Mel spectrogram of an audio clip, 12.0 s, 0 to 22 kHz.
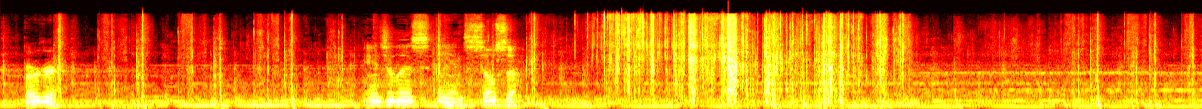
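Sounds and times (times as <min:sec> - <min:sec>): background music: 0:00.0 - 0:12.0
foil wrapper tearing and crinkling: 0:05.9 - 0:09.1.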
